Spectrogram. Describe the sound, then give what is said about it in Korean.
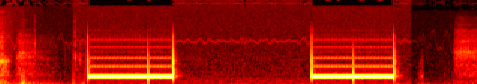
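Telephone line tones as a radio broadcast places a call to another person: two long, steady electronic beeps of the same pitch, each lasting under a second and separated by a couple of seconds of quiet, with no one speaking. “아, 또한 분하고 통화를 해보도록 하죠.”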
